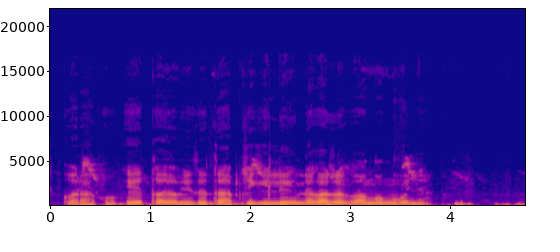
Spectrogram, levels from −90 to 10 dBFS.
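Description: Concealed frames interrupt the speech at 0.36 to 0.39 s, 1.59 to 1.62 s and 3.44 to 3.50 s, each consistent with about two frames. These are corrupt frames concealed: the decoder caught damaged AAC data and papered over it.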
